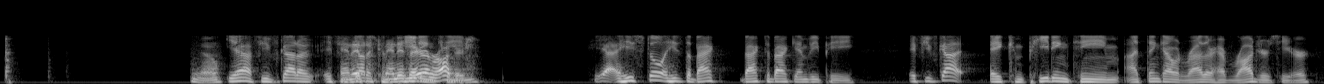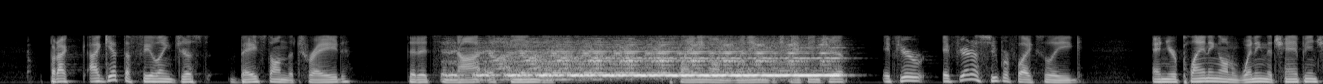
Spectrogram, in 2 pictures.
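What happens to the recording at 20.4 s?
You're right in the middle of a feedback howl (17.41 to 22.04 s). The loop between two devices in the same room keeps gaining, so a tone around 400 Hz builds up, with the loop repeating roughly every third of a second, and peaks about 9 dB above the speech.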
